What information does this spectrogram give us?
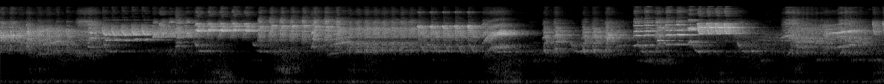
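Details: Hooded siskin pair from Brazil's Northeast, kept in a cage, with one delivering a long, rapid, high-pitched twittering song of trills, buzzy notes and sharp chips, nearly continuous for nine seconds.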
